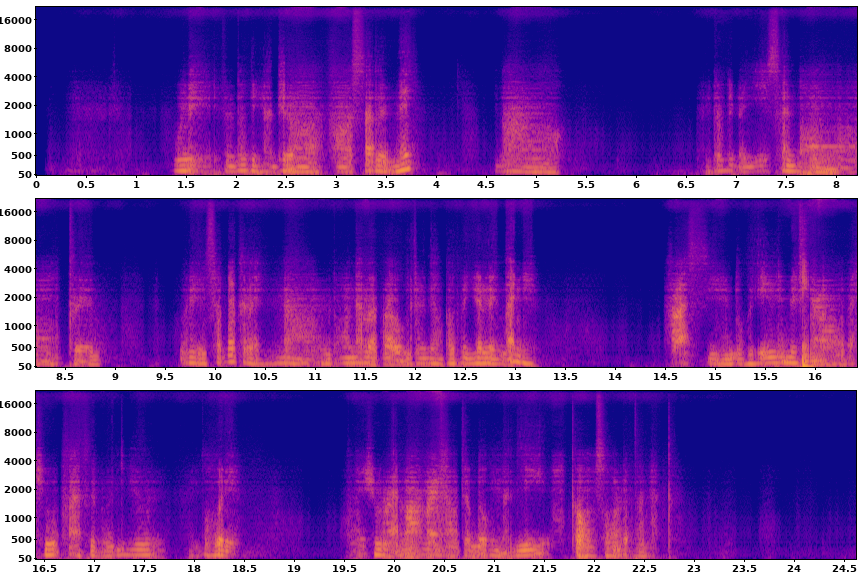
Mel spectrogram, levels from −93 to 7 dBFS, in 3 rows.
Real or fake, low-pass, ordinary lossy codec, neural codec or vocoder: fake; none; none; codec, 44.1 kHz, 0.9 kbps, DAC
